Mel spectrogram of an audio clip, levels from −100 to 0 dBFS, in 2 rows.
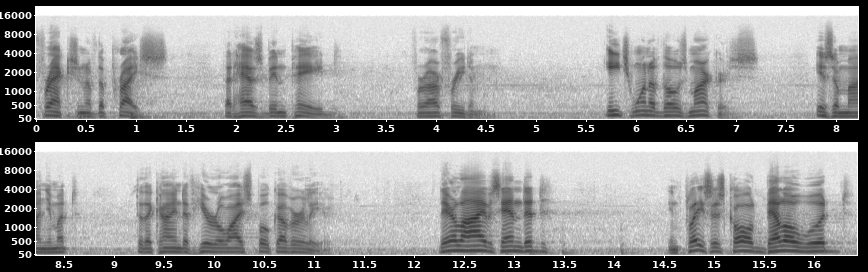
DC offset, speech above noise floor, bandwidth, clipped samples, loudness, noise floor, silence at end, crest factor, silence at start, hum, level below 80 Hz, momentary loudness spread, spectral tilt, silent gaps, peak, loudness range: under 0.1%; 28 dB; 16 kHz; under 0.1%; -28 LUFS; -57 dBFS; 0.1 s; 26 dB; 0 s; none; -60 dBFS; 18 LU; -4.5 dB/octave; none; -4 dBFS; 6 LU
